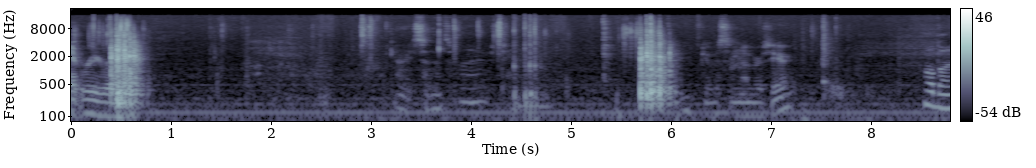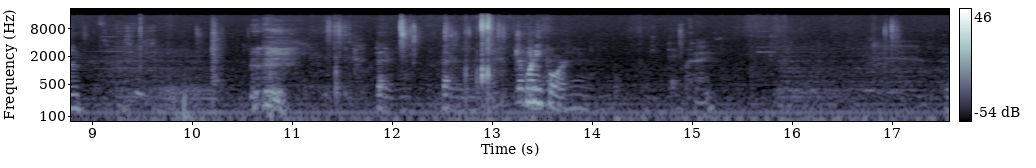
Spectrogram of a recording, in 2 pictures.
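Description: Several men talk and laugh over an online call, heard through their microphones.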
